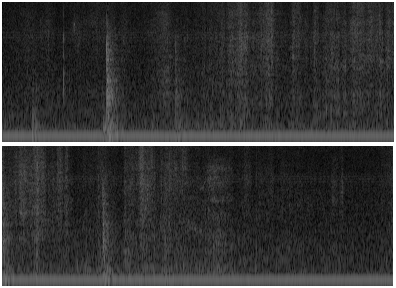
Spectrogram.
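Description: A folded sheet of white paper rustling and crinkling as it is handled and slid across a wooden table, with a sharp tap about a second in. A steady low electrical hum sits under it all.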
